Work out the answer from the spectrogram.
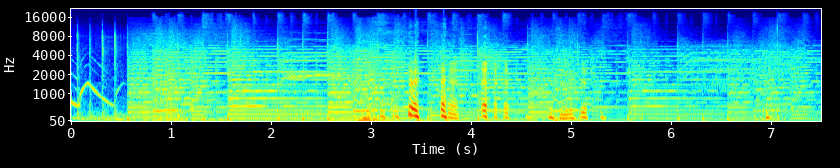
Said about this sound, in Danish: Prøv lige at høre det der skrig der. Det lyder, der, som, det lyder nærmest som en, der er tjener på en, på en restaurant.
